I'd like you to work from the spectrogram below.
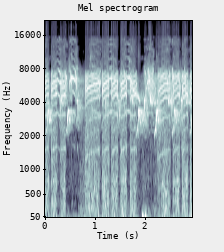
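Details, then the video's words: High, squeaky chattering of many small birds from a noisy lure sound for gathering birds, with quick upward-slurred notes breaking through the dense twitter. "PIKAT BURCIL SUARA RIBUT JAMIN AMPUH PADA NGUMPUL."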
